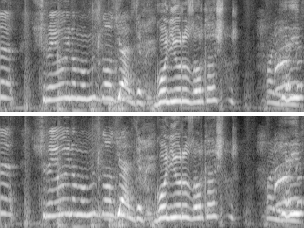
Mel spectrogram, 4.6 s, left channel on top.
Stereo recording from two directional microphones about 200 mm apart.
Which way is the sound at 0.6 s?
45° left (ahead or behind).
